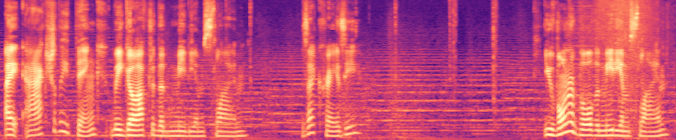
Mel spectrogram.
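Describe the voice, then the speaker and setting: Over soft background music, a gamer streams live, reasoning out loud about his play and chatting with viewers as he reads their comments. His medium-pitched speech is a little slow with frequent pauses and slightly impeded by dental retainers.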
